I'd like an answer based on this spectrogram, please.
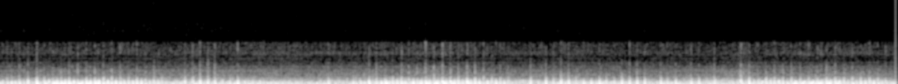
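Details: Cat purring steadily, a low rumbling vibration that swells and eases in soft cycles, with no other sounds.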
